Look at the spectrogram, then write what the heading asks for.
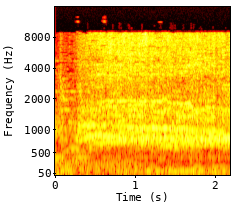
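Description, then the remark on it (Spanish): A large crowd in central Madrid, Spain, cheers and shouts as electricity returns after a blackout on the Iberian Peninsula, a dense, steady roar of many voices with scattered whoops and yells rising above it for the whole stretch. “La electricidad volvió a la península ibérica provocando gritos de euforia como en el centro de Madrid.”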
